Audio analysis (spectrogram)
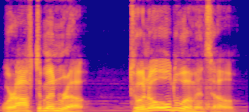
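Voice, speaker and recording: A man's voice: medium pitch, huge pitch swings, a little slow, creaky, dry recording, distant mic, faint music behind. A man narrating scripted urban legends as a storyteller.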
